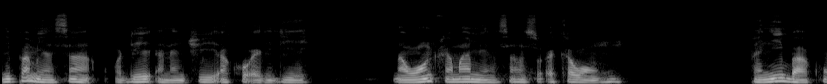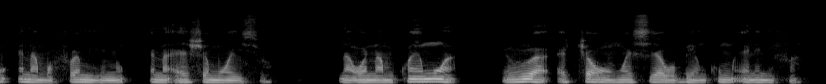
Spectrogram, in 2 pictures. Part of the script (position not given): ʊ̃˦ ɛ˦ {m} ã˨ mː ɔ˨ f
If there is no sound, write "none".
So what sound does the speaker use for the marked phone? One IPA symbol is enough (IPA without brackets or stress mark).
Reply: n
